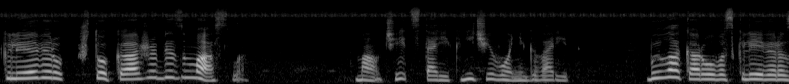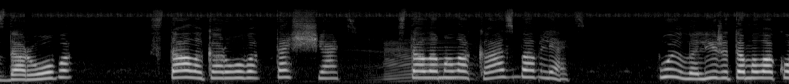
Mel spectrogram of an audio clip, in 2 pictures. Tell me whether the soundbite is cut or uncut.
uncut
